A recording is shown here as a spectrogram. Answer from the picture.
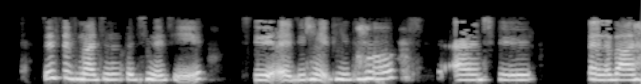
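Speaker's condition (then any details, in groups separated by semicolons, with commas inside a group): Cerebral palsy; present from birth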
